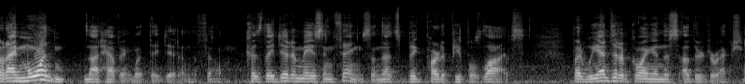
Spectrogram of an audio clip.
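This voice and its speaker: Over noticeable background noise, a man at medium pitch speaks at a very fast pace with ordinary pitch variation. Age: 70s. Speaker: documentary filmmaker, former river guide. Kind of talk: festival interview. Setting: film festival interview. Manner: halting.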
